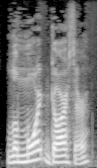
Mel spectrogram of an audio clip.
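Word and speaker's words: Le Morte d'Arthur: other words are malleable lamort darthur as it's pronounced in English by Sir Thomas mallerie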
